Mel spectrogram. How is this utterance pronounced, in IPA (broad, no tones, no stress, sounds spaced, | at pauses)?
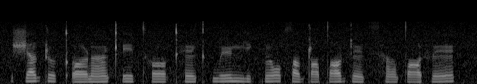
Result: ʃ a ʈ o kʼ ɔ ɽ ã kʼ e tʰ ɔ kʰ ɛ̃ kʰ w ø mʲ e k õ sˤ a ʈ ø tˤ i ʈ ɛ̃ t͡sʰ ã tˤ i f ɛ̃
